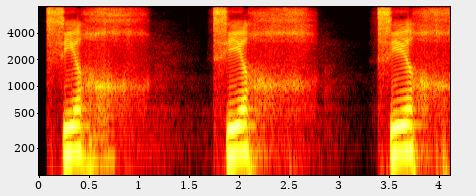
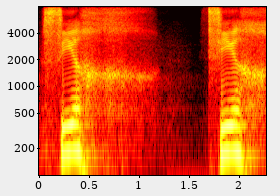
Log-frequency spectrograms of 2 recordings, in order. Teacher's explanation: Salahnya karena kho sukunnya dibaca terlalu tebal.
